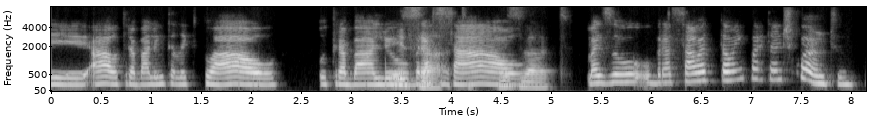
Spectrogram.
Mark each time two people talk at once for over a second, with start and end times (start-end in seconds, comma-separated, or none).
3.4-4.8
